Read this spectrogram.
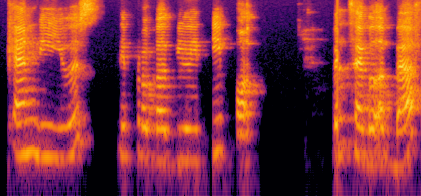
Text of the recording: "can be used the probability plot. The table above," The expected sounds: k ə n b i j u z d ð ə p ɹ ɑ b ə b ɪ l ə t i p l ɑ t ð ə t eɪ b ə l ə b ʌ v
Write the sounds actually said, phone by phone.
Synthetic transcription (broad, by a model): k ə n b i j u s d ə p ɹ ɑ b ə b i l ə t i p ɑ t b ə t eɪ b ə l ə b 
